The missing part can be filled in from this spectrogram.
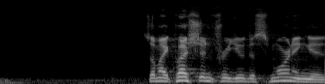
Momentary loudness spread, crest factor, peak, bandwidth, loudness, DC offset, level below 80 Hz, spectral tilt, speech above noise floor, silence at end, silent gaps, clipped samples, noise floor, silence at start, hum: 8 LU; 18 dB; -14 dBFS; 17 kHz; -30 LUFS; under 0.1%; -62 dBFS; -4.5 dB/octave; 31 dB; 0 s; none; under 0.1%; -60 dBFS; 0 s; none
